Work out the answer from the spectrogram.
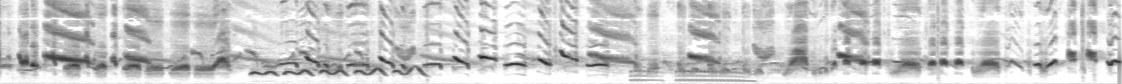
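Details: Chinese hwamei with a large build, a caged bird for sale in Vietnam, delivering dense varied song of sharp whistles, warbled wavy notes and a couple of lower mellow slurs, broken by brief pauses.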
